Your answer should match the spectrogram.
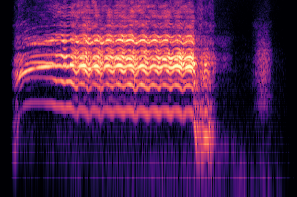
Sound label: horse neigh hard; natur-tiere; pferde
